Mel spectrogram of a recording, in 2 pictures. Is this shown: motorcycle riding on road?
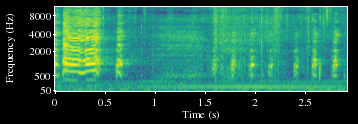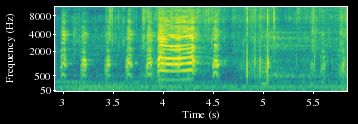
no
